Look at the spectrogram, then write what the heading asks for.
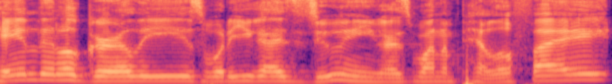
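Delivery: high, patronizing, condescending, teasing tone. Retelling what the guys said to the girls outside the diner: imitating a condescending taunt. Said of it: "they're obviously, like, condescending".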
